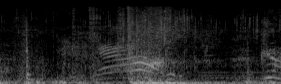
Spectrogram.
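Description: A heavy axe hacks into a body with a wet thud.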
